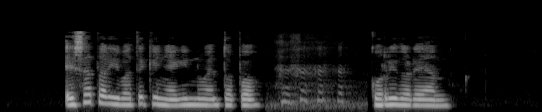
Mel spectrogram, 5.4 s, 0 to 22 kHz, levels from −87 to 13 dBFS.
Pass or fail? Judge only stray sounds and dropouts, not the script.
fail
